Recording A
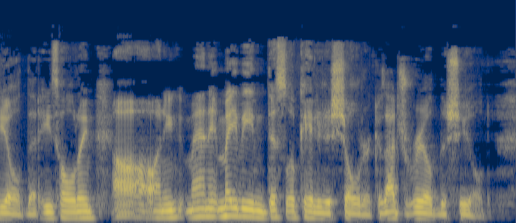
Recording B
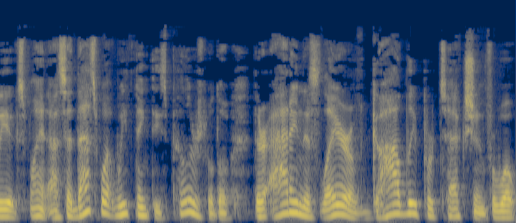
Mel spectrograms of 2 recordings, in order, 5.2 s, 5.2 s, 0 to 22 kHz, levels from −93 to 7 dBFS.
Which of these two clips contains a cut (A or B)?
A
